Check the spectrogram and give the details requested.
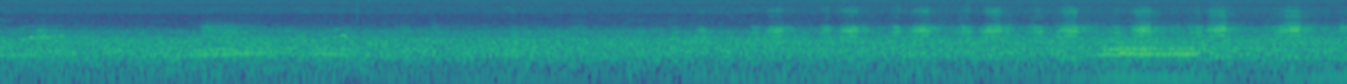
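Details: Mallard flocks on a Minnesota lake where ice has melted near shore in spring; after a quieter start, a rapid run of quacks builds over steady broad noise with a low hum.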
